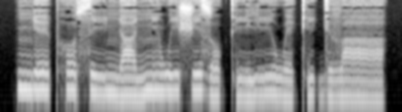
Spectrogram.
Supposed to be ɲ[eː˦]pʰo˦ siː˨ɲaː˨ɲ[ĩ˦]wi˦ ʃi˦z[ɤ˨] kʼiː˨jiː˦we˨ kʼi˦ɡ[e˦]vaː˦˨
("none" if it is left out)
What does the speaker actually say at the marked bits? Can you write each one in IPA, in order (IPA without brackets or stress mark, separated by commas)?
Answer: eː˦, ĩ˦, o˨, e˦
